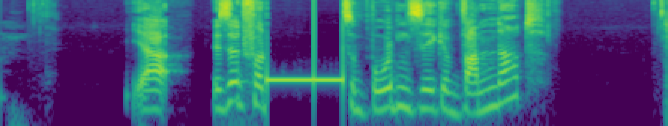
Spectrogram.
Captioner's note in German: piep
